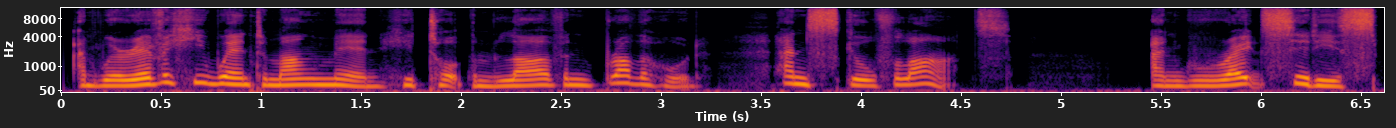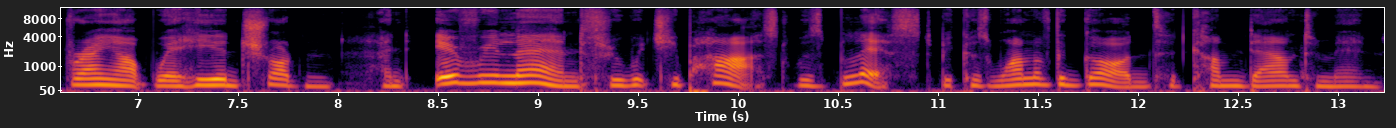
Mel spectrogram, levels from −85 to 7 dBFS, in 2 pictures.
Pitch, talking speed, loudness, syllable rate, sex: 195 Hz, 195 wpm, -20 LUFS, 5.0 syllables/s, female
